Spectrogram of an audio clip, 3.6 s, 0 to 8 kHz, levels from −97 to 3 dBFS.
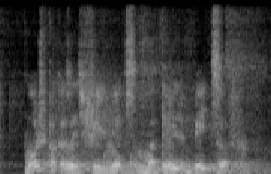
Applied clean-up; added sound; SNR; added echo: none; none; none; reverberation time 1.7 s.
